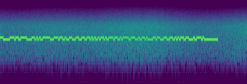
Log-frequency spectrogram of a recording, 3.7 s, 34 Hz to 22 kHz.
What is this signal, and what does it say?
RTTY (45.45 baud, 170 Hz shift), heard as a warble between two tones, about 1140 Hz centre, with radio static. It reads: … ORT WIRD ENGLISCH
